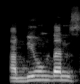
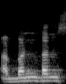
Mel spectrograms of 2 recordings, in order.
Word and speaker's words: abundance: അബ്യൂണ്ടൻസ് അല്ല, അബണ്ടൻസ് എന്നാണ് ശരിക്കും ഉച്ചാരണം.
